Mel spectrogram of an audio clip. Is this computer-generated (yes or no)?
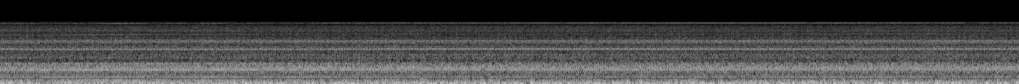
no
